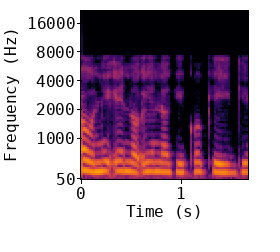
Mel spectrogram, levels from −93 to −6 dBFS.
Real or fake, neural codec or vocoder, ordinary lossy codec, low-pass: fake; codec, 16 kHz, 2 kbps, FunCodec, trained on LibriTTS, 25 frames a second; MP3, 96 kbps; 7.2 kHz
